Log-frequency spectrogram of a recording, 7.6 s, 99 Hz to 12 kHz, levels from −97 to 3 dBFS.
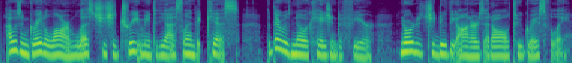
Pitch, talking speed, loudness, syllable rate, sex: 195 Hz, 245 wpm, -18 LUFS, 6.2 syllables/s, female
